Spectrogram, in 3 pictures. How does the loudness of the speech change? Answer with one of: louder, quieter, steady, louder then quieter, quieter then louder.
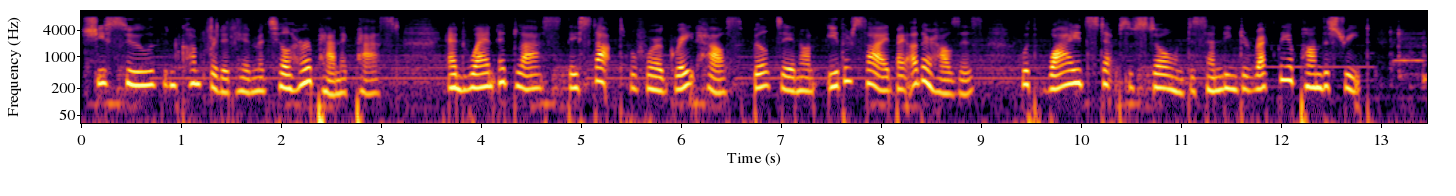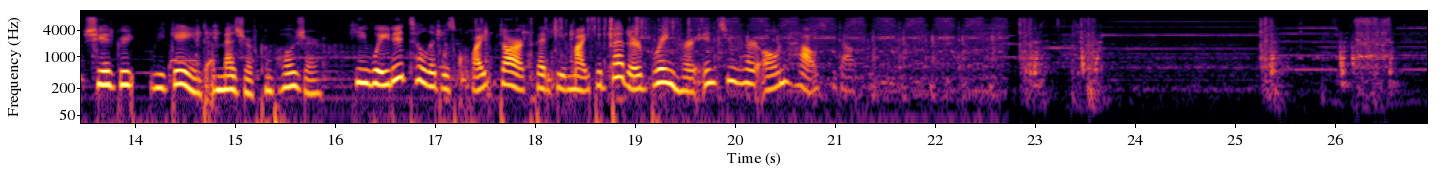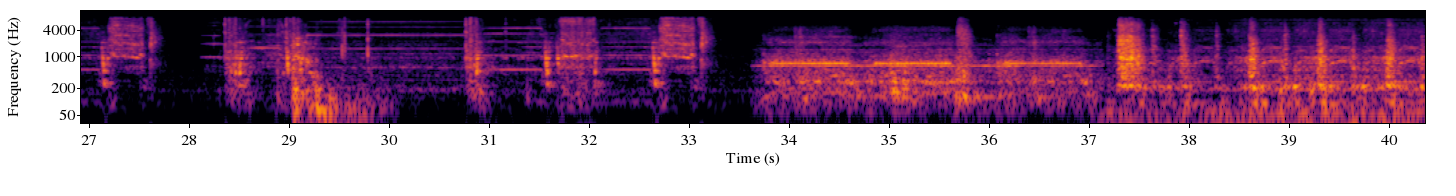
steady.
